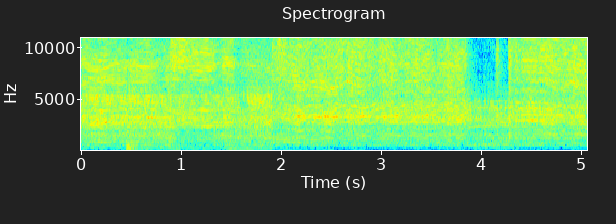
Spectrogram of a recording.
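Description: Flap disc spun by a cordless drill, grinding rust off the end of steel rectangular tubing down to bare metal. It is a steady, loud abrasive grinding that holds without a break.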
